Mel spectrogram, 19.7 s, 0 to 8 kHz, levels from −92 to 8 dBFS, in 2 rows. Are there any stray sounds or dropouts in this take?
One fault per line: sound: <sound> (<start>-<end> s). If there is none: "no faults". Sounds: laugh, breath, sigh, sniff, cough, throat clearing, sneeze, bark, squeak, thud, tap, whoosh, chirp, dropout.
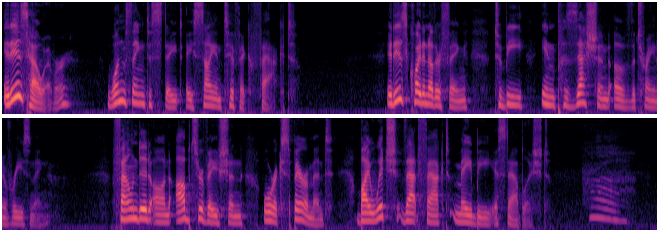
sound: sigh (18.5-19.4 s)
